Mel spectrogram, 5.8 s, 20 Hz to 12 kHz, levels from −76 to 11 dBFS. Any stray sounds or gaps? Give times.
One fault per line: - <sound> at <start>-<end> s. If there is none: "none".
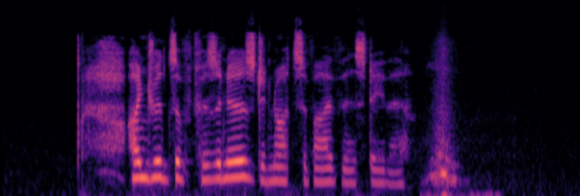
- whoosh at 4.2-5.0 s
